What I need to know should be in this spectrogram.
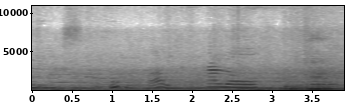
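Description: A young girl talks excitedly nearby.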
